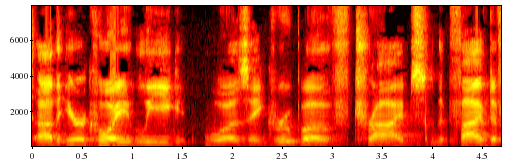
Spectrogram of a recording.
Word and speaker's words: Iroquois: or the iroy Confederacy I know the word ends in an S but you never pronounced the S so it's always iroy if it's singular or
